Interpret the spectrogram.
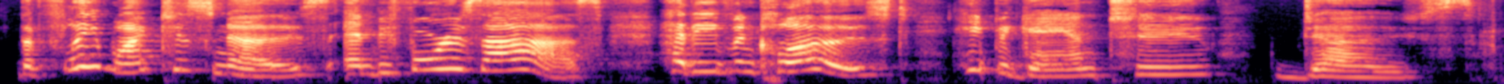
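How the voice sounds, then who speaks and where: High-pitched, animated woman reading to children. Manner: sing-song, explains words to young listeners. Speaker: teacher reading a picture book aloud. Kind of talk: expressive children's read-aloud with questions to listeners.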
